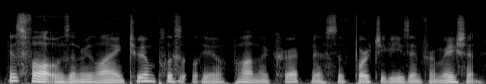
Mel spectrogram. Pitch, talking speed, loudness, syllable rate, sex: 105 Hz, 160 wpm, -21 LUFS, 5.5 syllables/s, male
